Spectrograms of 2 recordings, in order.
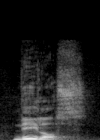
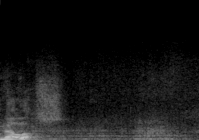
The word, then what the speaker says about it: Nilos: Nilos. I give you. I used to call him Nellos. Well, I asked Sam and he said that's how you pronounce that one.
